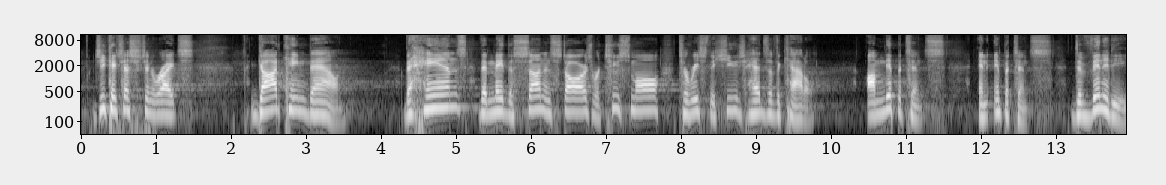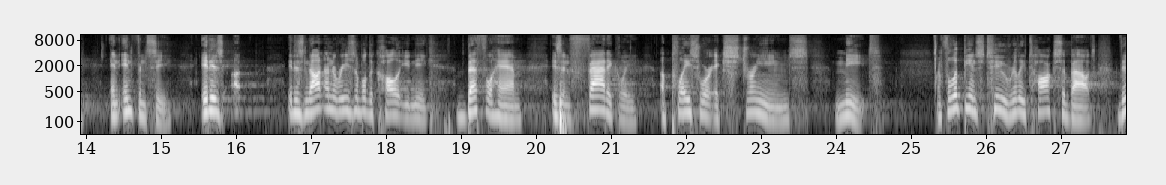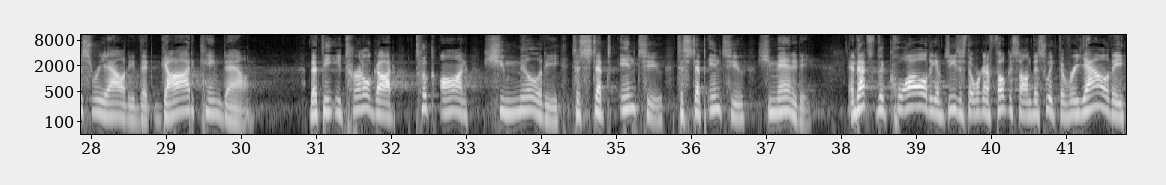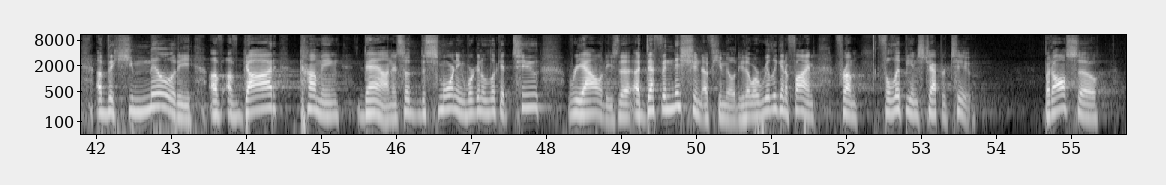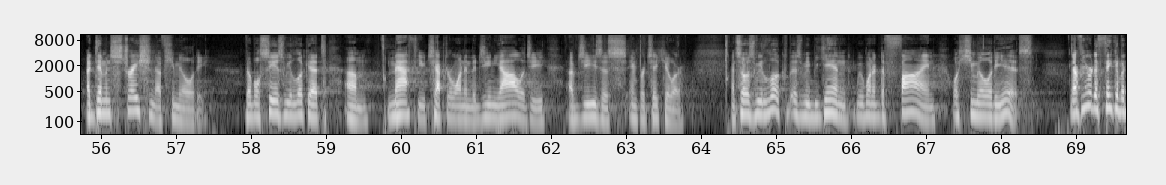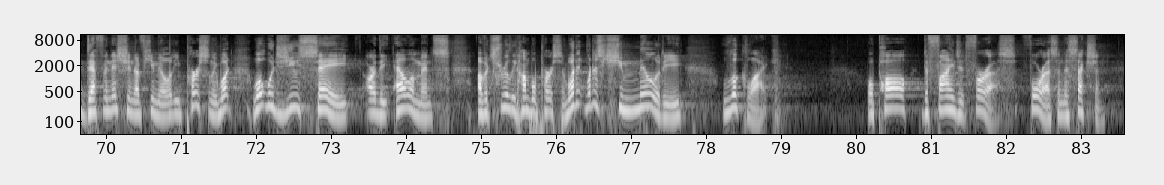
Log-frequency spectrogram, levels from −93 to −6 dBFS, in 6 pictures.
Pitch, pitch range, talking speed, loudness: 155 Hz, 130-180 Hz, 150 wpm, -21 LUFS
